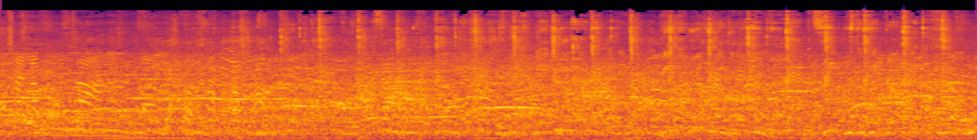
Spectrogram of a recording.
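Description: Young women shriek with excitement close by.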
